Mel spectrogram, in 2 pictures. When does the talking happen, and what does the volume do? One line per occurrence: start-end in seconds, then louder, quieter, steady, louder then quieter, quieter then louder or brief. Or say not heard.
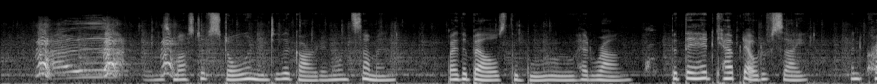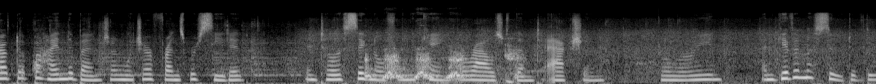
1.4-17.4 steady.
